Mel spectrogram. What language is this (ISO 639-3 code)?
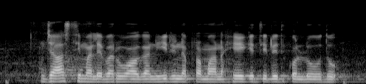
kan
